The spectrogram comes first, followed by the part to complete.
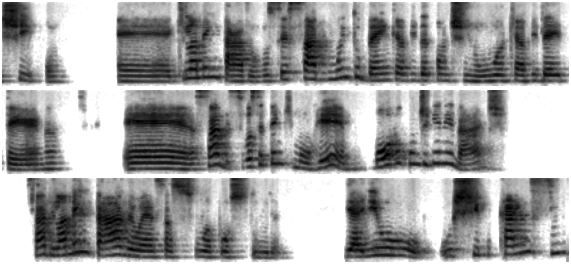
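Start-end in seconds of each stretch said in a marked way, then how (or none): none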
